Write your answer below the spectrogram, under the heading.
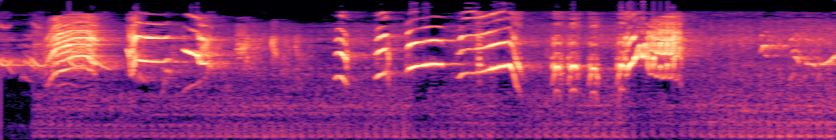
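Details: Singing female Oriental magpie-robin, trying to stimulate males, pours out quick sliding whistles and short chirps over a steady low hum.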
